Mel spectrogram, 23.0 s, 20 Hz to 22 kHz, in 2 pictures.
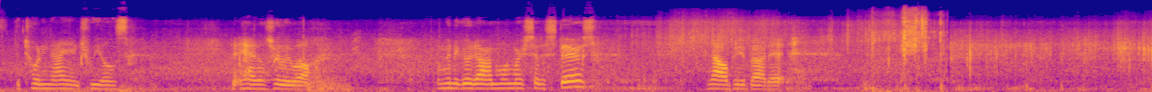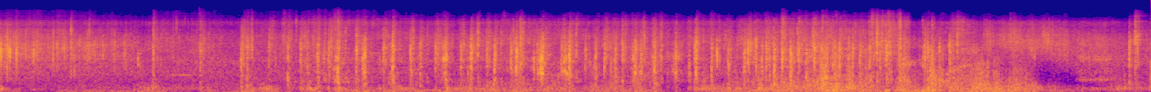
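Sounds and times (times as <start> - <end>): bike knocking and rattling: 5.9 - 23.0.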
